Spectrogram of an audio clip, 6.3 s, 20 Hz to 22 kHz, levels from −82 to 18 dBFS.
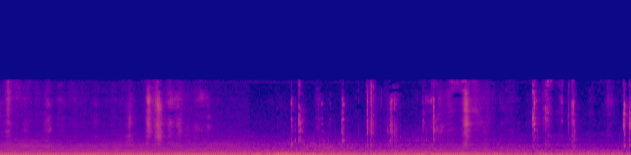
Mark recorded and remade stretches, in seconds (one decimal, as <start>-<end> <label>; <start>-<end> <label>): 0.0-2.5 remade; 2.5-4.4 recorded; 4.4-4.9 remade; 4.9-6.3 recorded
